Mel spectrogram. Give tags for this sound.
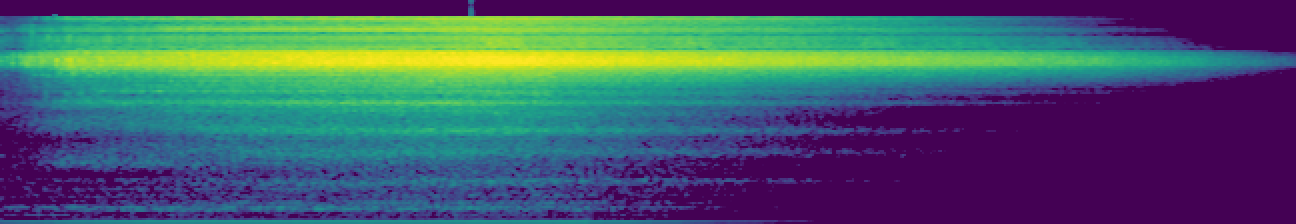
percussion
rain
rainstick
shaker
sound-effect

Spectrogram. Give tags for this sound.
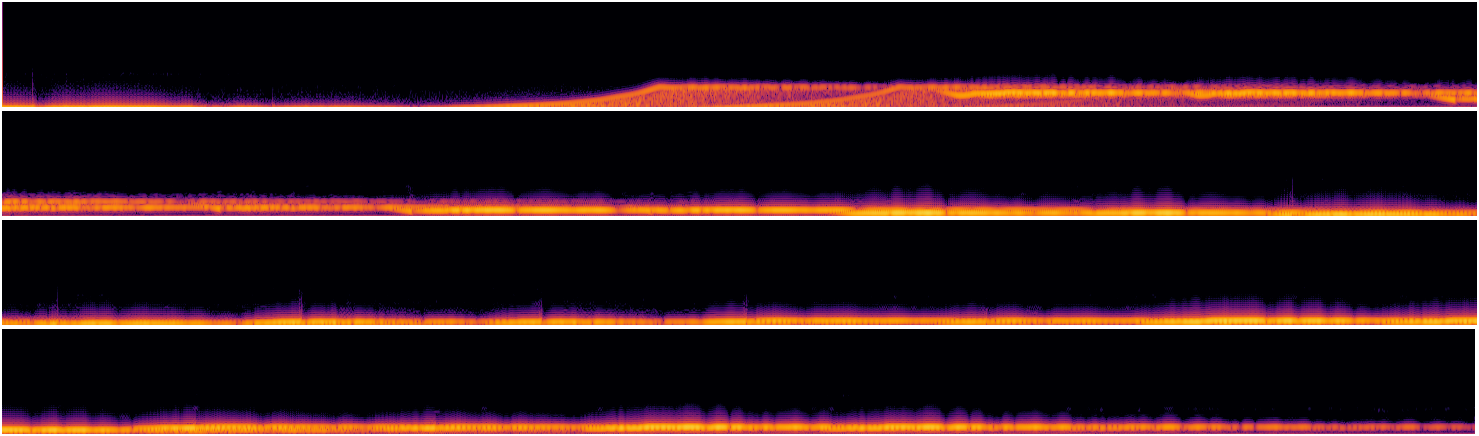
sci
fi

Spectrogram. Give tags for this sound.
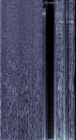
glitch
noise
raw-data

